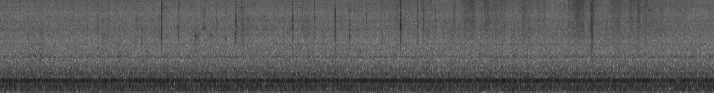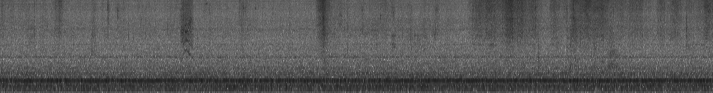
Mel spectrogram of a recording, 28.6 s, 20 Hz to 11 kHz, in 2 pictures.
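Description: Cabin noise inside an Airbus A330-200 taxiing: a steady engine hum with one constant tone running through it, and a few faint clicks and rattles.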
